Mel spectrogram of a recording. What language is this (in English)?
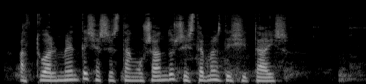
Galician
